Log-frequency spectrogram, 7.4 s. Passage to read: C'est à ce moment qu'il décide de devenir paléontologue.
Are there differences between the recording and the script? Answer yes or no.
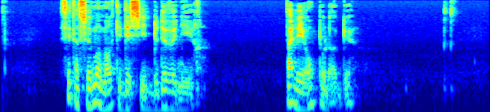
no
